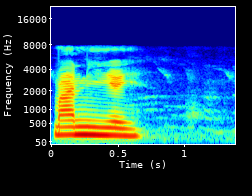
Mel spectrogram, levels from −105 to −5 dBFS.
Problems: background conversations at intervals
